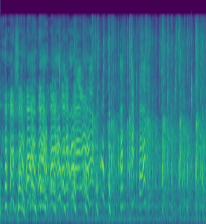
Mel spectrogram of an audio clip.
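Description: A woman laughs loudly and heartily close to a microphone.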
